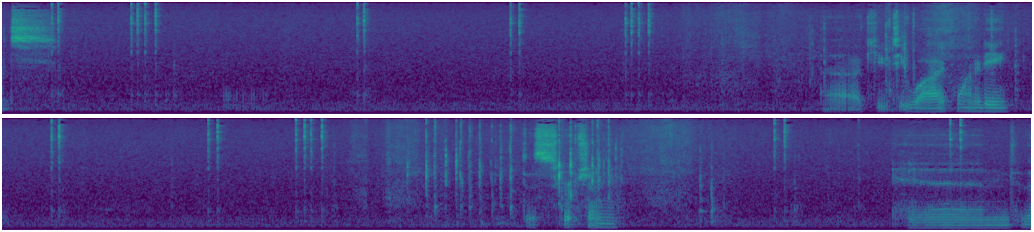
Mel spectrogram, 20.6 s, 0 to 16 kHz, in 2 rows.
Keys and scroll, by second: 8.2-9.4 typing, 14.1-16.8 typing.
